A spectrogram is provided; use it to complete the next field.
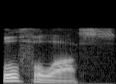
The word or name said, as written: Ulfilas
